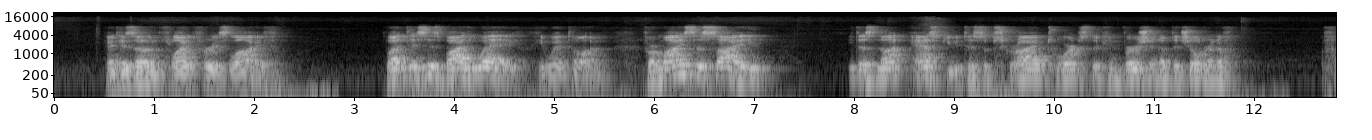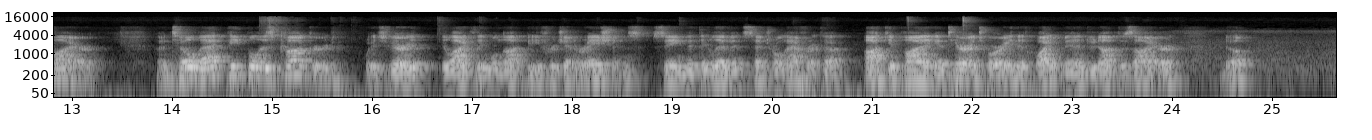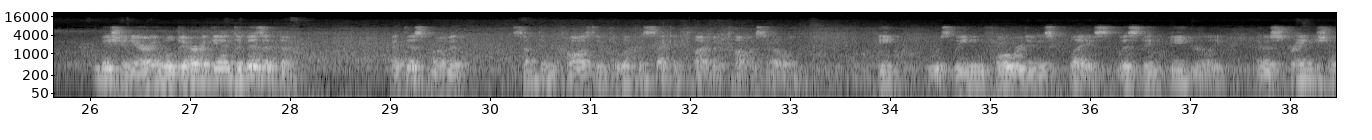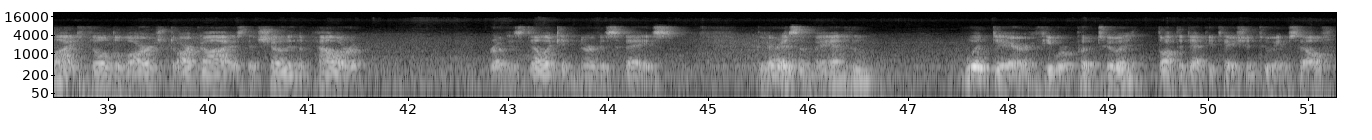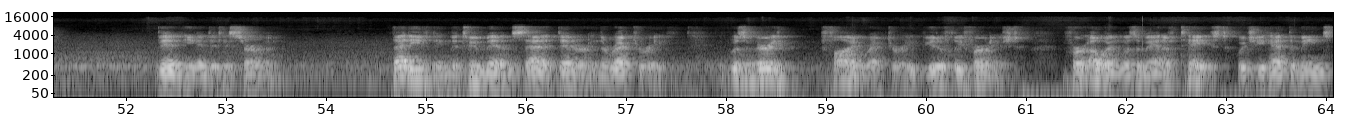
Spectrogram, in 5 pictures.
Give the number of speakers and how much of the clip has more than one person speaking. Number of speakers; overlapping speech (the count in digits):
1, no overlap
